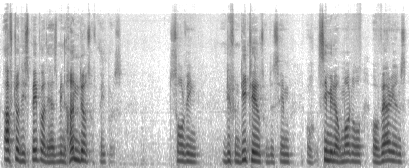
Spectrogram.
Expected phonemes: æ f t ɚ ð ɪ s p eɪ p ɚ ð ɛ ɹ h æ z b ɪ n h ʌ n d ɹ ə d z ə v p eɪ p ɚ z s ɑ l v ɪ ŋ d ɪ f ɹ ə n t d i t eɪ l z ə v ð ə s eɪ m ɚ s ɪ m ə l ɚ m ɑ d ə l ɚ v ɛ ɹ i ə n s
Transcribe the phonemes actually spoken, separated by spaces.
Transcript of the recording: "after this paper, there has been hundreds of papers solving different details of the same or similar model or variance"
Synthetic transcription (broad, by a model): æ f t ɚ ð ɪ s p eɪ p ɚ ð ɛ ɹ h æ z b ɪ n h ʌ n d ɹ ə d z ə v p eɪ p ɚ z s ɑ l v ɪ ŋ d ɪ f ɹ ə n t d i t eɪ l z ə v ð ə s eɪ m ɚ s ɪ m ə l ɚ m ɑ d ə l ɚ v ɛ ɹ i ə n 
